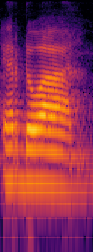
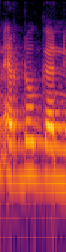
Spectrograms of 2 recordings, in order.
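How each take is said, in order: First: The g in the middle is silent. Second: The g in the middle is pronounced. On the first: The speaker calls it right. "G yang ada tanda di atasnya itu nggak dibaca" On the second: The speaker calls it wrong. "bukan Erdogan"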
